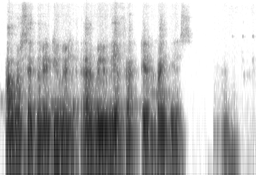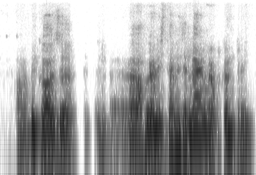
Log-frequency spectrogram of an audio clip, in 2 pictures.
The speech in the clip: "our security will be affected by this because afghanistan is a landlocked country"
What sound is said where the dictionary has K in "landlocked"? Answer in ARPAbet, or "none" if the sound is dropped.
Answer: none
